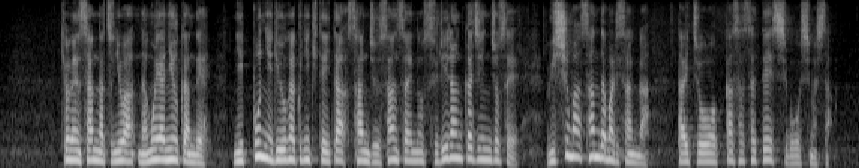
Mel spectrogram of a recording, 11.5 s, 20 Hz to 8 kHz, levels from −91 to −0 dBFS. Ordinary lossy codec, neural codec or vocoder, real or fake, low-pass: none; none; real; none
